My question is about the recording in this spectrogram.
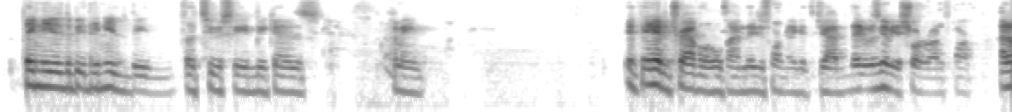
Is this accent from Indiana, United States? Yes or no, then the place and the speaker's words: yes; South Bend, Indiana, United States; I grew up in South Bend, Indiana. So I had lake effect snow growing up. So it was 6 feet of winter.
